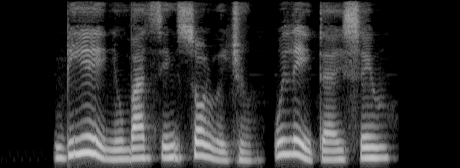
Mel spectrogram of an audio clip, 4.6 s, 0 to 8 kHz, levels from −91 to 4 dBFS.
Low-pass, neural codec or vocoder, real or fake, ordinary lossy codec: none; codec, 16 kHz, 0.5 kbps, FunCodec, trained on LibriTTS, 25 frames a second; fake; none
